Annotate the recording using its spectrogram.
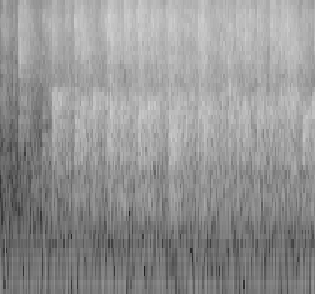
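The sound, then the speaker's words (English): An audience claps steadily in thanks to an organization serving Jefferson County and the surrounding counties, a dense, even wash of many hands that starts almost at once and holds at a constant loudness throughout, with no voices. “I applaud you.”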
